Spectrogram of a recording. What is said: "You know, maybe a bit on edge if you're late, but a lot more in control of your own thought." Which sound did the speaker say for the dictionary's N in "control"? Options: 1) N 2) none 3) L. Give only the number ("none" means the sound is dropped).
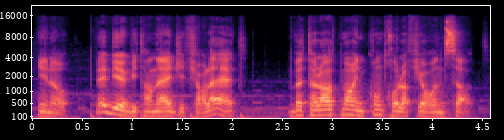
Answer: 2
